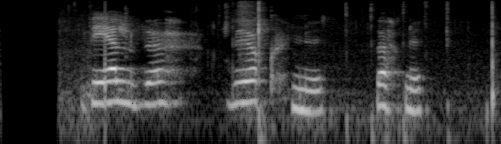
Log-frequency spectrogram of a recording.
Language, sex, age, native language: Icelandic, female, 9, Icelandic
